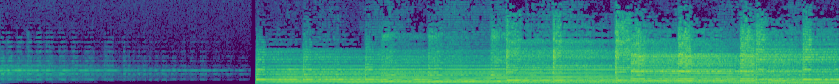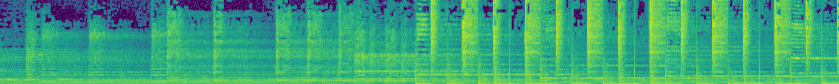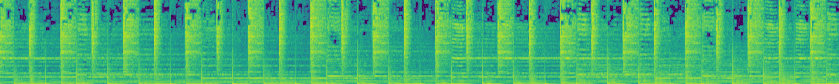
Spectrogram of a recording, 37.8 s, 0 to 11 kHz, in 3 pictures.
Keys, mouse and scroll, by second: 1.2-2.4 drag, 2.6-3.1 scroll down 1, 3.1-4.7 drag, 4.9 scroll down 1, 5.7-7.6 drag, 7.7-14.2 drag, 14.2-14.6 alt+scroll up 2, 15.7-18.8 drag, 18.8-22.4 drag, 22.4-27.4 drag, 27.4 scroll down 1, 30.1 click, 30.5 v, 31.4-34.2 drag, 34.2 v, 34.3 click, 36.7-37.7 drag.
